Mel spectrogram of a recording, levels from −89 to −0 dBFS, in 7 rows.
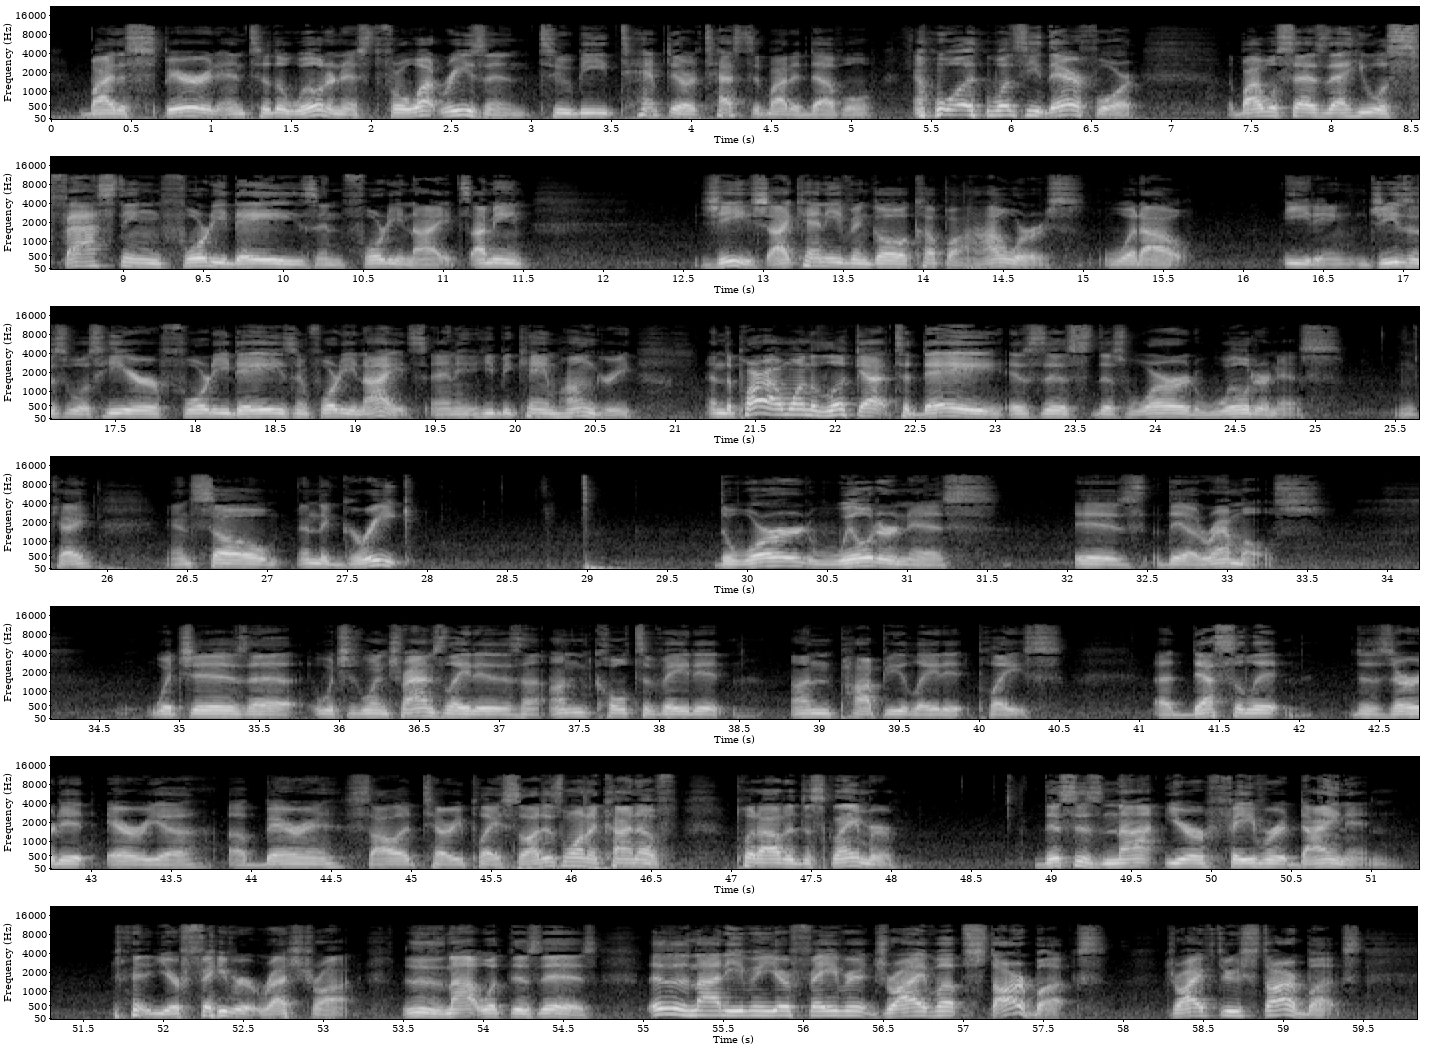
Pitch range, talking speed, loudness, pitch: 100-125 Hz, 140 wpm, -22 LUFS, 110 Hz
